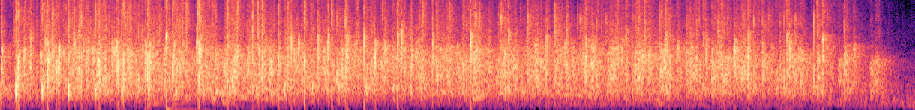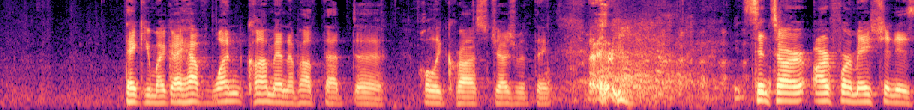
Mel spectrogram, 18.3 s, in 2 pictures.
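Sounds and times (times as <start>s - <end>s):
audience applause at a Notre Dame event welcoming Father Paul Janowiak: 0.0s - 9.0s
speech: 10.4s - 15.7s, 16.6s - 18.2s
laughter: 14.8s - 16.6s.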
